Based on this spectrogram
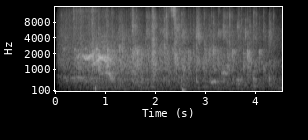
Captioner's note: audience applauding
